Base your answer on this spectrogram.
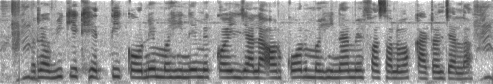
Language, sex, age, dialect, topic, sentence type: Bhojpuri, female, 18-24, Northern, agriculture, question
